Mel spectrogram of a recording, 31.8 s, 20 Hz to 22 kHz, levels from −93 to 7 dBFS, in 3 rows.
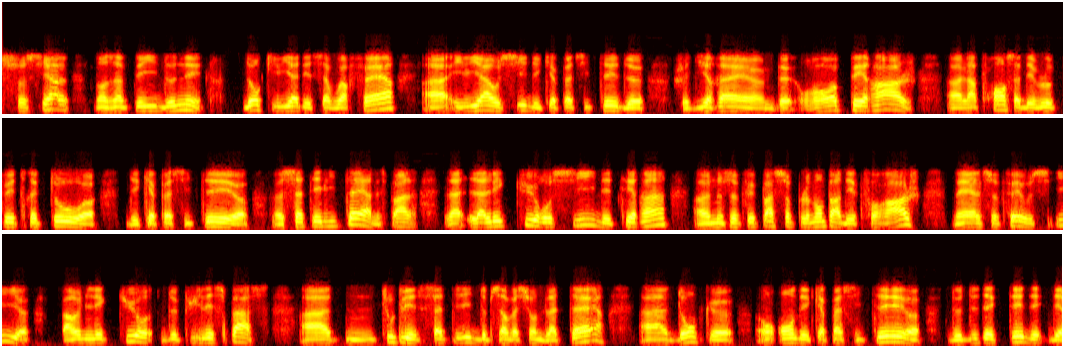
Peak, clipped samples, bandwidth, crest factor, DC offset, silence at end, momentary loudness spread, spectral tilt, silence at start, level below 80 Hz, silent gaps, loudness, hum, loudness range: -2 dBFS; under 0.1%; 4.3 kHz; 16 dB; under 0.1%; 0 s; 8 LU; -9 dB/octave; 0 s; -62 dBFS; none; -18 LUFS; none; 2 LU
